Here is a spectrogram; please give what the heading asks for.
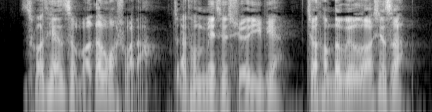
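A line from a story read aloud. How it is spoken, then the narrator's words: Laughing woman. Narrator (Chinese): 叶晓彤笑着说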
